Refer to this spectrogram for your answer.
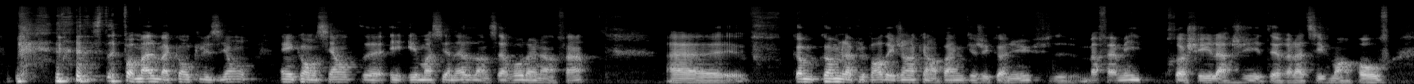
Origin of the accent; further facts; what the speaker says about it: Sainte-Mélanie, Quebec, Canada; je suis né à Sainte-Mélanie, qui est un petit village euh, à côté de Joliette, dans la Naudière. fils de petit-fils de fermier sur une ferme à tabac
